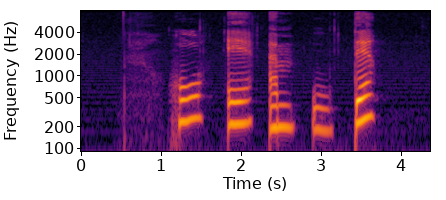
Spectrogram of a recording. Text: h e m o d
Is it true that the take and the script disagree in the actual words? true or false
false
